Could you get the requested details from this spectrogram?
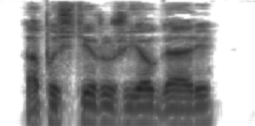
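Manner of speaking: plain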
